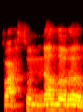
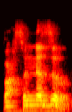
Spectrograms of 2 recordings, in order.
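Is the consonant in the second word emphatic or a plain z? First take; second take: emphatic; plain z. First: The second word has a heavy emphatic consonant. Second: The second word has a plain z sound. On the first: "ലായാണ് നളർ" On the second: "ഈ സെഡ് ആക്കിയിട്ട് പറയാം"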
